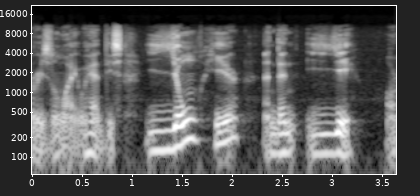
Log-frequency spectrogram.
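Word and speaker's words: ions: So now let's see nous, and nous goes like I-O-N-S, okay? And it should be pronounced ion. Remember, final S is not pronounced.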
